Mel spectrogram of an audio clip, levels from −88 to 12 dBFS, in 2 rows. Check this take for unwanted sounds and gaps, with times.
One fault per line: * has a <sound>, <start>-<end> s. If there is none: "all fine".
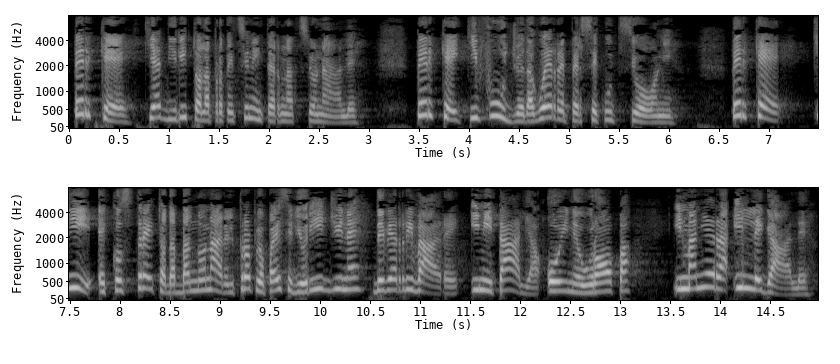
all fine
